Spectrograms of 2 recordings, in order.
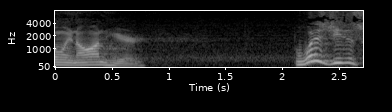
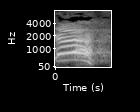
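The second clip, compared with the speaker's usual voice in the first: much higher, much louder dismayed cry; startled yelp; 13 semitones higher, 18 dB louder than usual. Retold or imitated. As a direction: yelp at spilled belongings on the floor. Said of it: "Matt stops, like".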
